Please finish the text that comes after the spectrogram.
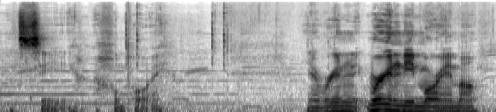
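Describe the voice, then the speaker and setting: A man live-streaming a game, his voice slightly hoarse with a gravelly, creaky edge. He rambles in a loose, chatty way and greets viewers by name. Faint game music plays underneath. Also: medium pitch, fairly even intonation, fairly quick. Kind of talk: casual live-stream chat while playing.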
